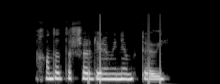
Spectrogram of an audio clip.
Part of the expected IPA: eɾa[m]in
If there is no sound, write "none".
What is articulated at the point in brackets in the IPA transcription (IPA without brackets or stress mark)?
m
